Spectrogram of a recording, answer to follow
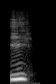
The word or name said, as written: Jer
